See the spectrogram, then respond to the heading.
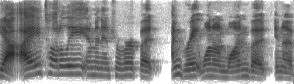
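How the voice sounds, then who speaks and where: With a slight Minnesota accent, a woman speaks at a fairly slow pace in a medium pitch. Her pitch swings very widely. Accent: slight Minnesota accent, mainly on that word. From US Midwest, Minnesota. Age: 40s. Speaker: skincare professional. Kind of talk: interview. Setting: live-streamed video interview.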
